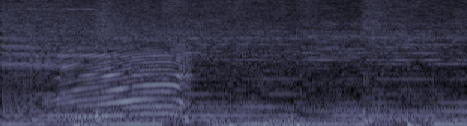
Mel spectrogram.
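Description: A single cow's moo, rising in pitch for about half a second and ending just before the second mark, over background music.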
